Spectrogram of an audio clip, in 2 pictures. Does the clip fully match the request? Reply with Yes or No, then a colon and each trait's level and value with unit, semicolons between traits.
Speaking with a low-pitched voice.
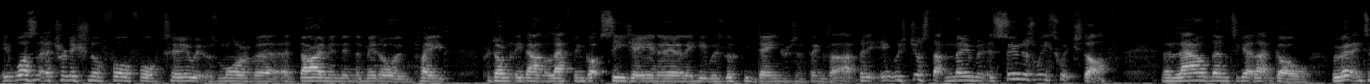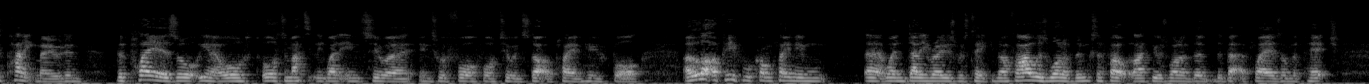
No: medium, 150 Hz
